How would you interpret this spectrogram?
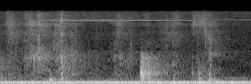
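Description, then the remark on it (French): A fist pounds a wall in a handful of dull, irregular thumps, with a steady low hum running underneath throughout. “Du poing sur le mur, mais ça ne sert à rien.”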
